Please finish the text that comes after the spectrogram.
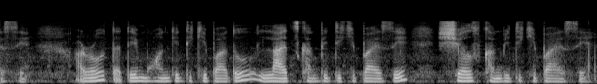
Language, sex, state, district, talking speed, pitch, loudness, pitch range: Nagamese, female, Nagaland, Dimapur, 190 wpm, 150 Hz, -21 LUFS, 140-155 Hz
